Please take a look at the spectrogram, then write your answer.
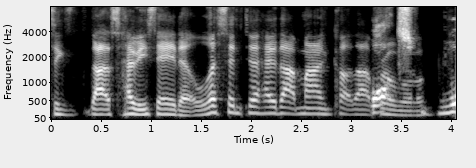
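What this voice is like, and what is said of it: Usual voice. Nothing is said of it.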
